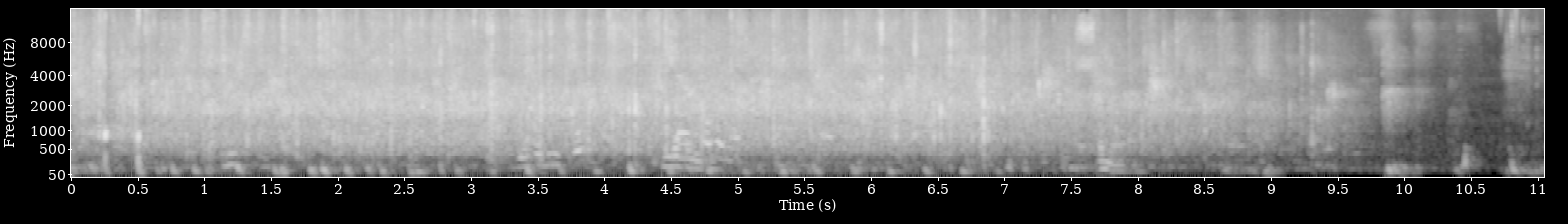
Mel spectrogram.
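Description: A room full of people applauds steadily for several seconds, a dense wash of clapping that thins out and fades, leaving a few scattered claps at the end.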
